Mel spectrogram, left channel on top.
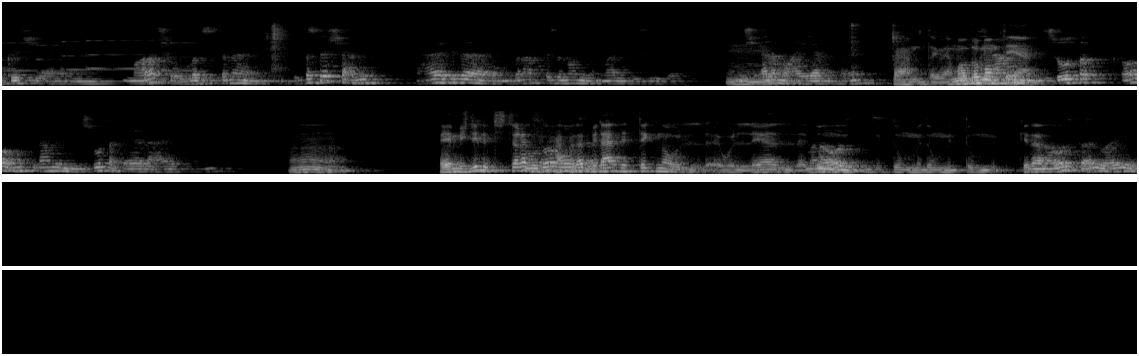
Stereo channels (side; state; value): right; silent; digital silence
